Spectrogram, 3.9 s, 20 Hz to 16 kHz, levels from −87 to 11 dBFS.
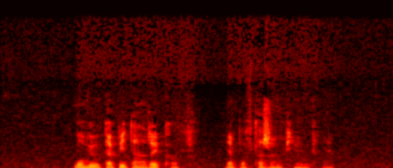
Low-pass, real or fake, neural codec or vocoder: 14.4 kHz; real; none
